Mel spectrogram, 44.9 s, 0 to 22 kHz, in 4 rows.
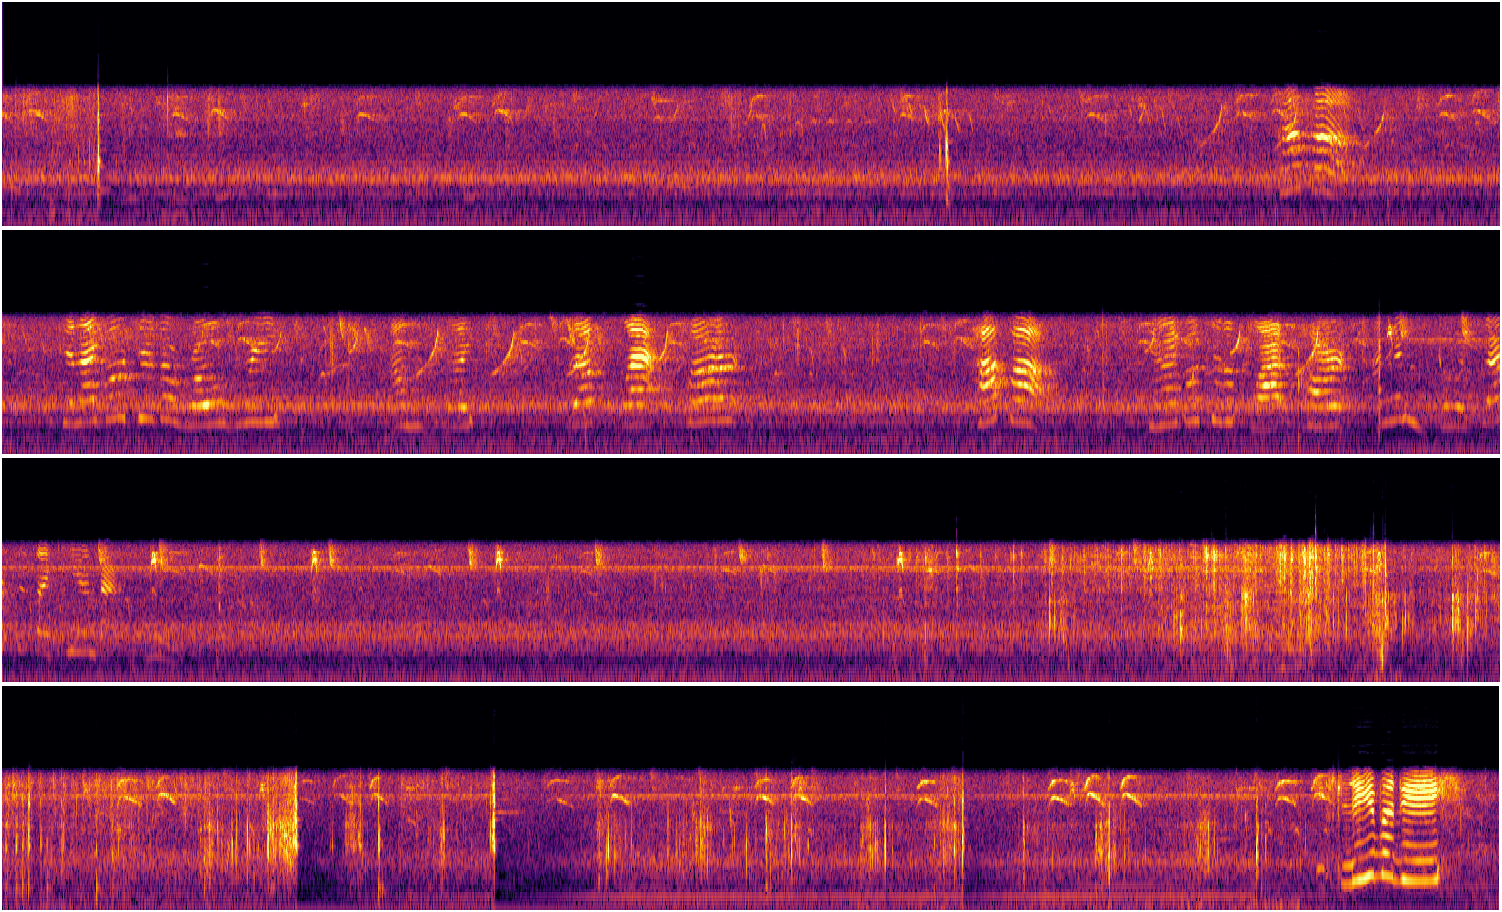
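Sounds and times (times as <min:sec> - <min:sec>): low hum: 0:00.0 - 0:44.9
small birds chirping: 0:00.0 - 0:44.9.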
